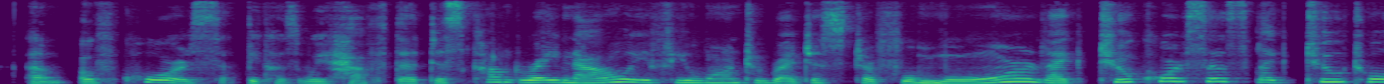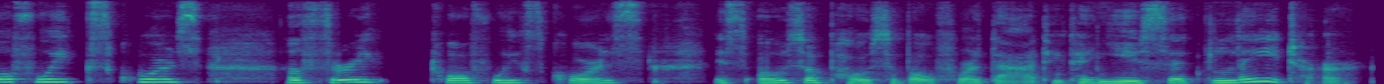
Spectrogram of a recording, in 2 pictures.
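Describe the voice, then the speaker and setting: Speaking at a fairly slow pace with a Chinese accent, a woman of medium pitch sounds somewhat breathy and has lively intonation. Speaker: language course presenter. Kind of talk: online info session presentation. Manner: halting, many fillers.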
